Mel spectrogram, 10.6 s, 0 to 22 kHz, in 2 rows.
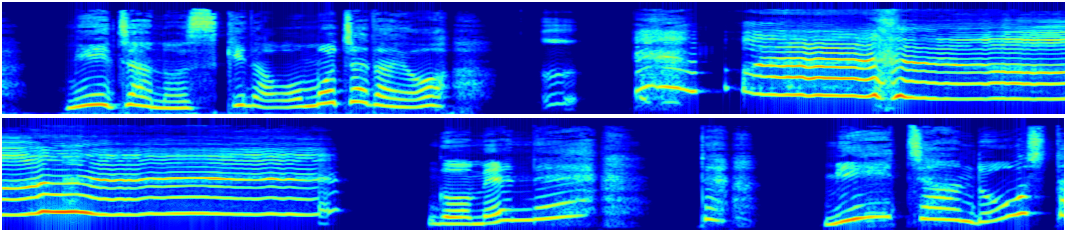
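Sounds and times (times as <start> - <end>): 
speech: 0.3 - 5.0, 7.4 - 10.6
small child crying for an absent mother: 2.7 - 7.0.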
